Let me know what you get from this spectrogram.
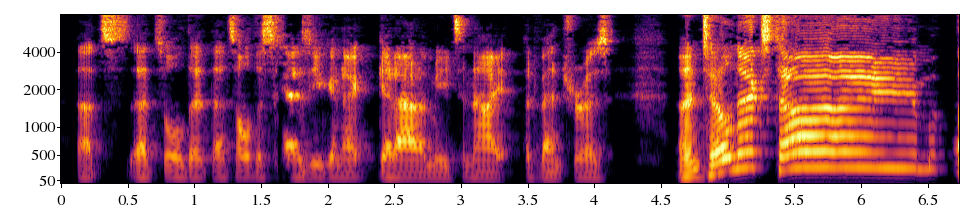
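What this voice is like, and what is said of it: Spooky ghost voice. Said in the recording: “doing the ghost voice”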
